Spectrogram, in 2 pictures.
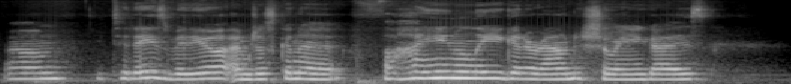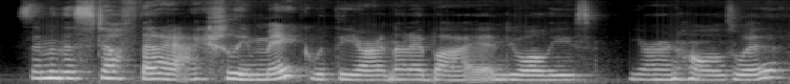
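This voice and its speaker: A young woman with a slightly high voice talks in a chatty, excitable way. She sounds a little out of breath and fills her pauses with ums as she runs through a casual show-and-tell. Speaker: crochet vlogger. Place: home room lit by daylight.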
